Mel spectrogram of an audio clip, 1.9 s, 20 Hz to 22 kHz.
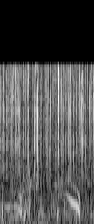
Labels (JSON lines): {"label": "biophony, cascading saw", "recorder": "SoundTrap 600 or HydroMoth"}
